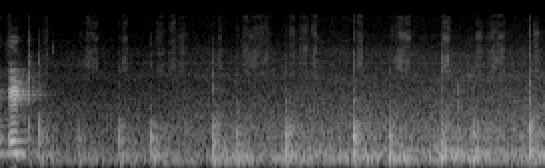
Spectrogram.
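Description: Chalk writing on a blackboard: a run of short strokes as letters and bond lines of a structural formula are drawn.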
